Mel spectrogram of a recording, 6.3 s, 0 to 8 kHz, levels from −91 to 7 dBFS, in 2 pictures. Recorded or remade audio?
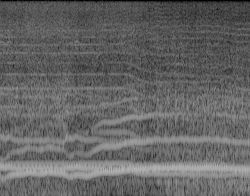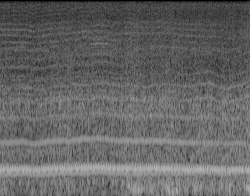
recorded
